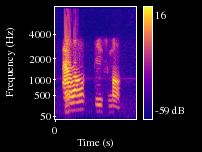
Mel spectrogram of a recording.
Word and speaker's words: arrondissement: Like Aaron, the name, like the name Aaron. Arrondissement.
